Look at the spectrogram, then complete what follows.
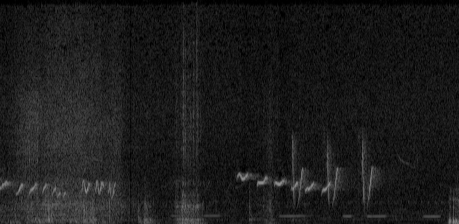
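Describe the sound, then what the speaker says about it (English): A green-backed camaroptera, the green-backed bleating warbler, gives a string of thin, high, rapid chirps and trills in the open, with other soft bird notes around it and a faint steady tone underneath. "I'd say that was a green-backed bleating warbler."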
